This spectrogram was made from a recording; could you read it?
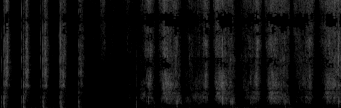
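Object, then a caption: Plastic squeeze tube of hand cream. Long fingernails tap and scratch a small, full, purple printed plastic squeeze tube of hand cream held upright. A quick run of sharp, dry taps comes first, followed by softer, brighter scratching strokes that swell and fade in an uneven rhythm. The sound is quiet and close.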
